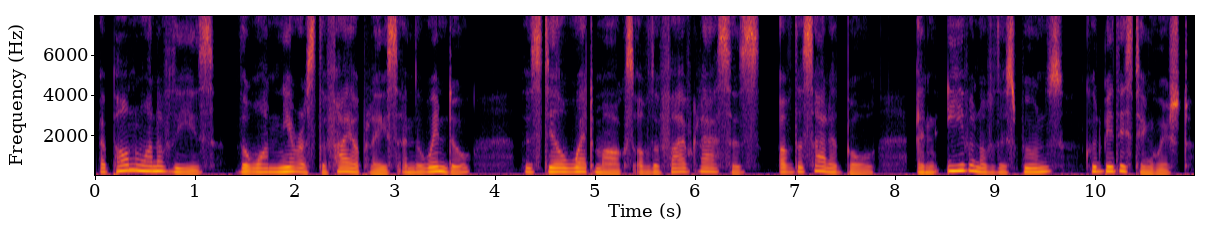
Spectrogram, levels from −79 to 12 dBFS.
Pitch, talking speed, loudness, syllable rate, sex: 190 Hz, 175 wpm, -17 LUFS, 5.2 syllables/s, female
